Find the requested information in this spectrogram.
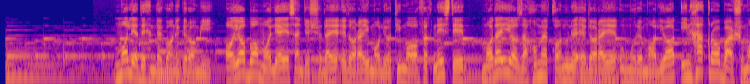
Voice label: Dari; ARD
